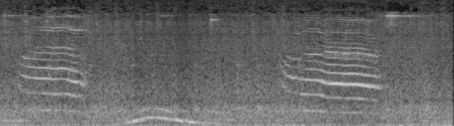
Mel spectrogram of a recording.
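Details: Domestic cats during a live fight: two drawn-out harmonic yowls about three seconds apart, the second louder and wavering, with a low rising-and-falling moan in between over steady background noise.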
